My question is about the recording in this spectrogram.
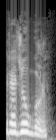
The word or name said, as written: रजोगुण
